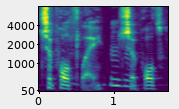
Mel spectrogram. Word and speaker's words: chipotle: and I was like, it's really not that hard to just chipotle, okay? It's literally how it's spelled too.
